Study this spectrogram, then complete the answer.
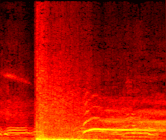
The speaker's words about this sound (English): Wait, stop! There's a bomb in the cake. Don't worry. I used to be a bomb guy. Everyone stand back!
